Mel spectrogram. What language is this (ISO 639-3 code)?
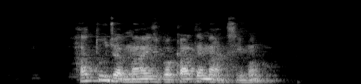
ina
